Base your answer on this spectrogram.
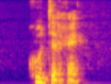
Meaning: third-person singular conditional of coudre
- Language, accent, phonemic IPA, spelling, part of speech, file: French, Canada, /ku.dʁɛ/, coudrait, verb, LL-Q150 (fra)-coudrait.wav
